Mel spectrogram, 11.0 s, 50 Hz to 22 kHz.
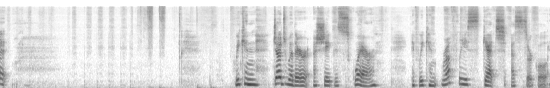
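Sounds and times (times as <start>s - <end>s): pencil scratching on paper: 1.3s - 3.4s.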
